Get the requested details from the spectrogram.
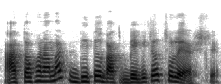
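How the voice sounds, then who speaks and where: Fast-talking woman telling her life story. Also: medium pitch, phone-quality sound. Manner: fast, emotional storytelling with many fillers. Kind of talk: personal life story told to a radio host.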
